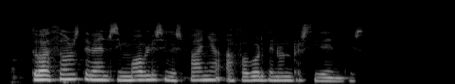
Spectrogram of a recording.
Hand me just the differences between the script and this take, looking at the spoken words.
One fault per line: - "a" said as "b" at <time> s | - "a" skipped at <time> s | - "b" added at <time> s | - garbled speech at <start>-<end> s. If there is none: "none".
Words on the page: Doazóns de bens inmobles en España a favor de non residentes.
none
